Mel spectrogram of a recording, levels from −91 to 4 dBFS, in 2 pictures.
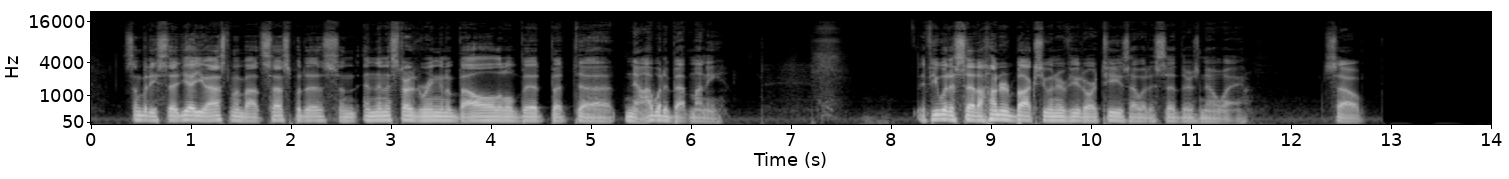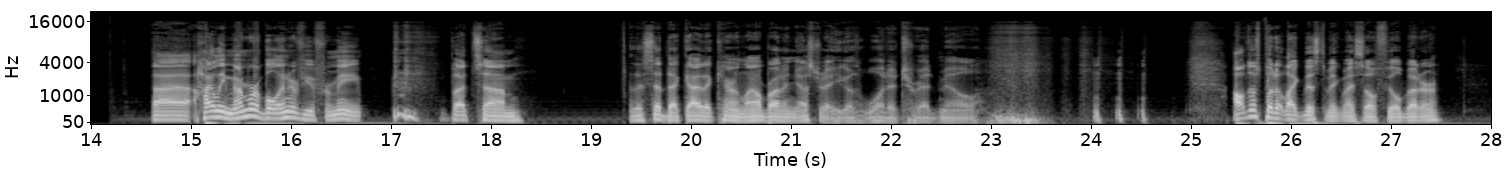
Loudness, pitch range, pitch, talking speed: -23 LUFS, 80-110 Hz, 95 Hz, 170 wpm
